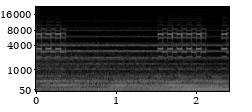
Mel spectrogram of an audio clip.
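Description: A telephone rings in short electronic bursts, with two ring pulses separated by a pause, over a steady background hum while an ambulance is being called.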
